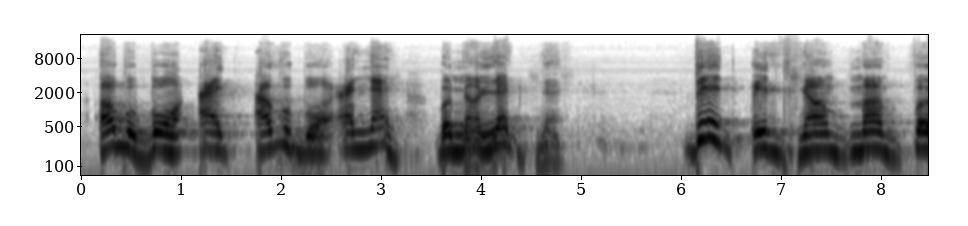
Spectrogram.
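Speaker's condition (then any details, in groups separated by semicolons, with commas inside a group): Cerebral palsy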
